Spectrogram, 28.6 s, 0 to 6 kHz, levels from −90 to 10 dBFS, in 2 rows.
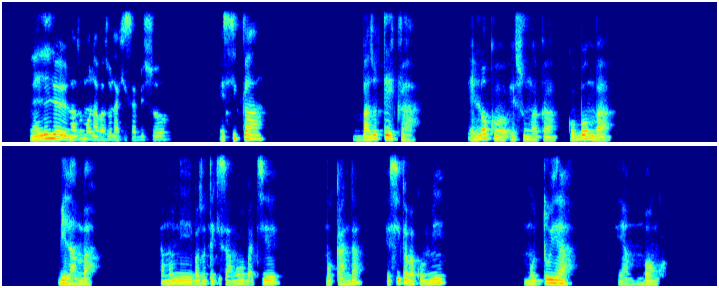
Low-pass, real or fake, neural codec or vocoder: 5.4 kHz; fake; autoencoder, 48 kHz, 128 numbers a frame, DAC-VAE, trained on Japanese speech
